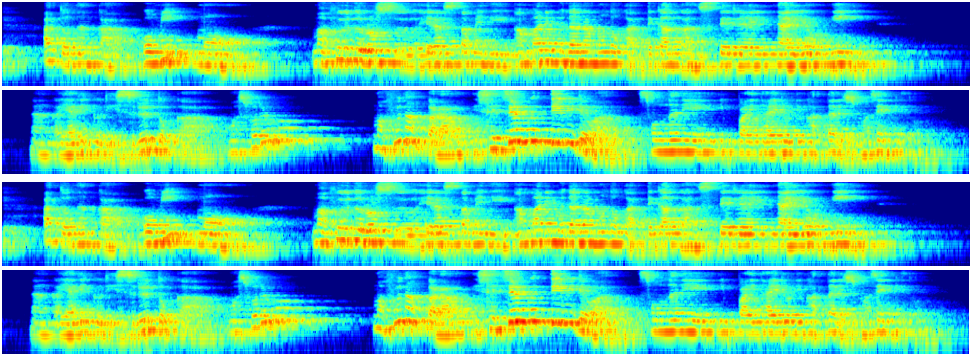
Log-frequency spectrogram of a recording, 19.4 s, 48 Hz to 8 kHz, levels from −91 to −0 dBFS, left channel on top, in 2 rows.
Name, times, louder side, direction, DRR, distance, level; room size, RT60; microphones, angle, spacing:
voice 1, 0.4-2.4 3.1-8.6 10.0-12.6 13.4-18.9, right 1 dB, ahead, -4 dB, 2.2 m, -25 dB
10.5 x 5.7 x 6.3 m, 1.2 s
head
